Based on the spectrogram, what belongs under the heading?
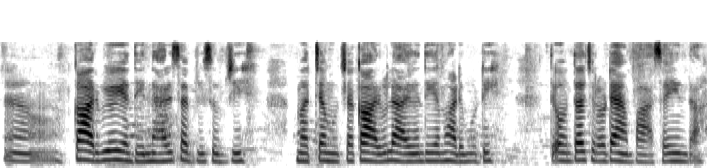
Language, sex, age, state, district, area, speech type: Dogri, female, 30-45, Jammu and Kashmir, Reasi, rural, spontaneous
